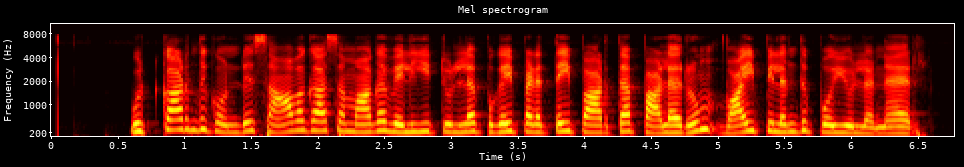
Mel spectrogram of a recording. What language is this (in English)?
Tamil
